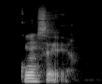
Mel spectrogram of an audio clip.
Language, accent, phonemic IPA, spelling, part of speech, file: French, France, /kɔ̃.sɛʁ/, concert, noun, LL-Q150 (fra)-concert.wav
- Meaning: concert (musical entertainment)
